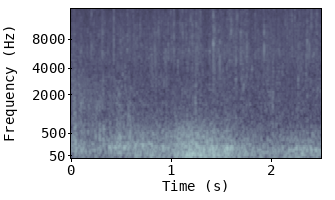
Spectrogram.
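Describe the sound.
A thunderstorm brings steady, dense rain hissing on surfaces over a deep, rolling rumble of thunder that swells briefly midway, with no voices.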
